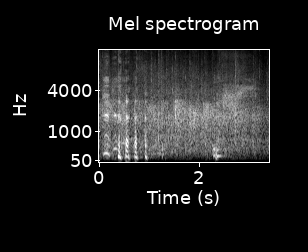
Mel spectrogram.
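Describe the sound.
An audience applauds in a steady, dense wash of clapping that tapers off toward the end, with voices speaking over the first second and briefly again midway.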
